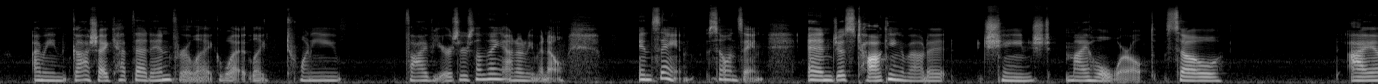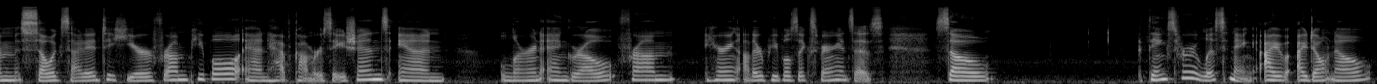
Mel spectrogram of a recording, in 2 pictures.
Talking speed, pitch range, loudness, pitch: 130 wpm, 175-205 Hz, -27 LUFS, 185 Hz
